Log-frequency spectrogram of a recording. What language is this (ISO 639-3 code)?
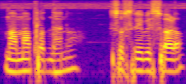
ori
